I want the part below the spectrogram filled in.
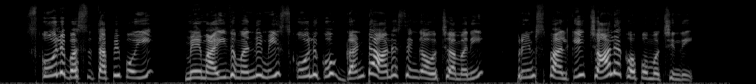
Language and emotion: Telugu, angry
